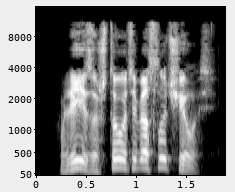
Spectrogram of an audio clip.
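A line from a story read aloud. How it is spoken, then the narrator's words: Stern, through a door. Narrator (Russian): Строго спросил он, стоя за дверью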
